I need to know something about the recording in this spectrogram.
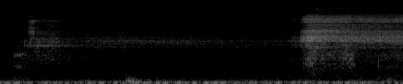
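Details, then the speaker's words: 1947 nickel Coleman 500 series stove, burner out, fuel cap opened slowly to bleed tank pressure: soft steady hiss of escaping air, no sputter; normal tank pressure release. "I'm going to start letting out the pressure. Just slowly. If you let it out too fast, you'll get liquid fuel pouring down the side."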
